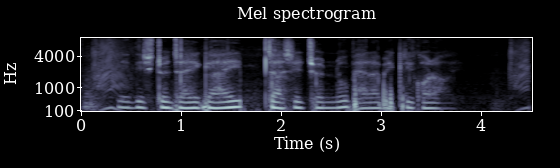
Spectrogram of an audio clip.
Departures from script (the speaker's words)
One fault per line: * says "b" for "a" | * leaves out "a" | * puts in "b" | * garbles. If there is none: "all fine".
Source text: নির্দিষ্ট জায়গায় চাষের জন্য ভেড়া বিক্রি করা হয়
all fine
